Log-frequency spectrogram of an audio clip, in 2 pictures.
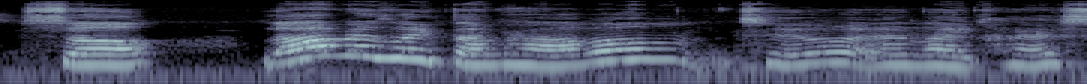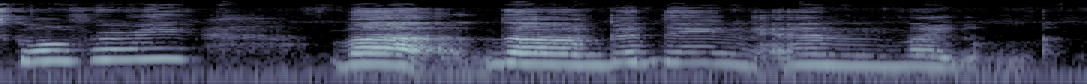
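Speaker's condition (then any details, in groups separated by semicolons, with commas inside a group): Cerebral palsy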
